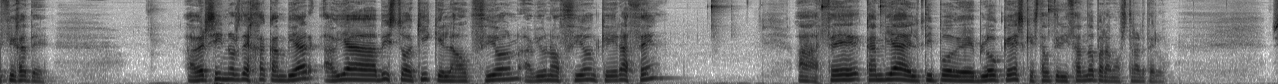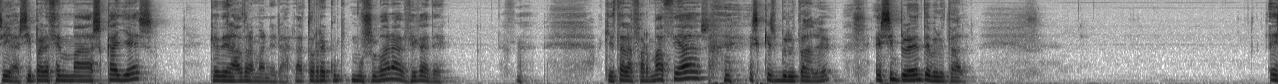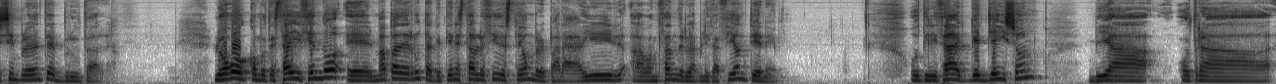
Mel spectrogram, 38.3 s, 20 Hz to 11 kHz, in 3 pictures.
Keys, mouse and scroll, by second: 1.5-2.9 scroll down 1, 2.9-4.5 scroll up 2, 4.5-5.8 scroll up 1, 5.8-6.7 scroll down 1, 6.7 click, 7.1 typing, 8.2-8.7 typing, 10.7-11.5 ctrl+scroll up 1, 11.5-12.8 ctrl+scroll up 1, 16.7 click, 18.2 click, 20.8-23.6 scroll down 3, 23.6-24.3 scroll up 2, 24.3-25.5 scroll up 1, 25.5-27.0 scroll up 1, 27.0-27.4 scroll down 2, 27.4-28.7 scroll up 3, 28.7-32.6 scroll down 2, 32.6-36.1 scroll down 1, 36.3-38.2 scroll down 2, 38.2-38.3 scroll up 2.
